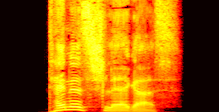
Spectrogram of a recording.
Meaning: genitive singular of Tennisschläger
- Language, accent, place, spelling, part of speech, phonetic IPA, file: German, Germany, Berlin, Tennisschlägers, noun, [ˈtɛnɪsˌʃlɛːɡɐs], De-Tennisschlägers.ogg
